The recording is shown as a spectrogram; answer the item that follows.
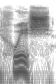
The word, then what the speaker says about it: Huish: We're actually rescheduled a show with Allison Huish. I think that's how you say it. Huish, I think.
